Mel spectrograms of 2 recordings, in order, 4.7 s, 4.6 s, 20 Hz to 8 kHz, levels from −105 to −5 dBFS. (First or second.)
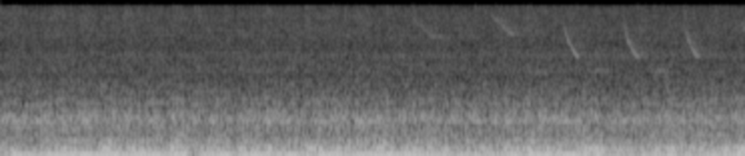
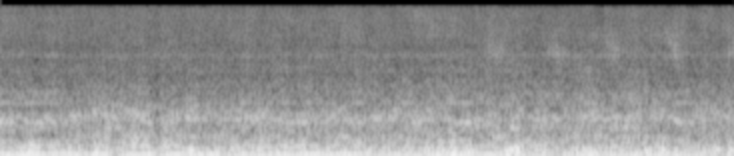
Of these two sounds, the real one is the first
